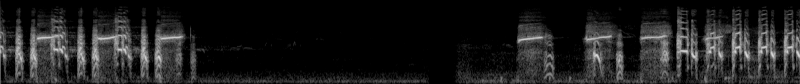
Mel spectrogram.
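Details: Female grey francolin (teetar) calling: loud, harsh repeated phrases, each with a high whistled note and a falling squeal, delivered in rapid bursts about every half second, then a pause of silence before the series resumes.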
